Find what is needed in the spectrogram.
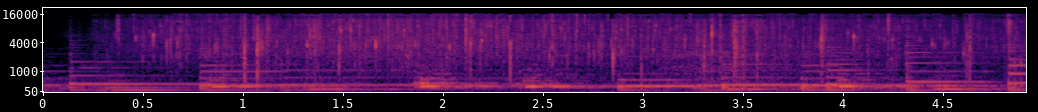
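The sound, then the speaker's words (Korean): Eggs frying in leftover bacon grease in a frying pan: a dense, continuous crackling sizzle with many small pops and spits, steady in loudness throughout, with no talk. “후라이팬에 베이컨을 지지고 난 후 남은 기름에 계란 후라이를 만들면 더욱 고소하고 맛있다고? 오, 이거 근사하잖아? 당장 해봐야겠다.”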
